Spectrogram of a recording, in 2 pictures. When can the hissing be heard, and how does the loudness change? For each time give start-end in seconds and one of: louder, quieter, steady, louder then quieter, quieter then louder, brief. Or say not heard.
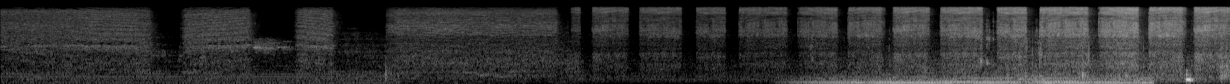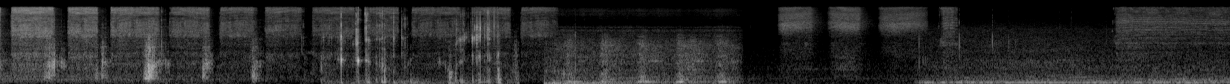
0.0-24.5 louder then quieter.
